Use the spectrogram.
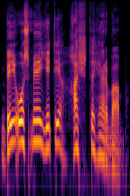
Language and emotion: Kashmiri, neutral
